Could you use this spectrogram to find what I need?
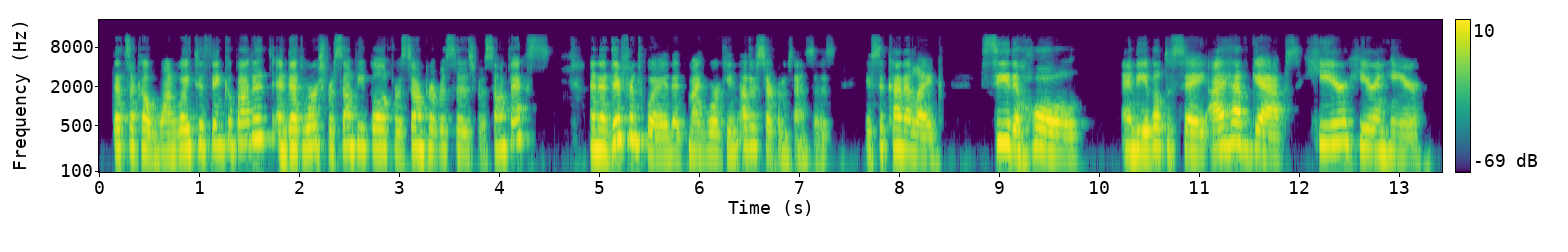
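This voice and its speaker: A woman talks at a fairly quick pace in a fairly high pitch, with ordinary pitch variation. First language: not English. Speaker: philosophy peer tutor. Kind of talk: workshop talk. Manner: hesitant, many fillers.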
